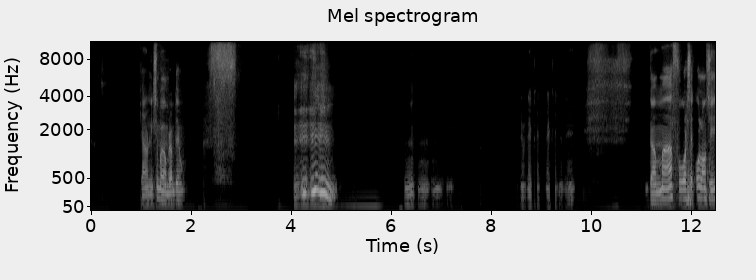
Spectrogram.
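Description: A young man speaks calmly into a close headset microphone, in short bursts with pauses.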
